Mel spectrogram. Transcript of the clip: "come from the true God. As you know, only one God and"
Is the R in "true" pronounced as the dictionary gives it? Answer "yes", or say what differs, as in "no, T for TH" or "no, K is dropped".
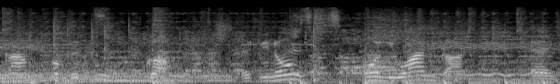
no, R is dropped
